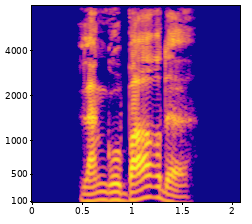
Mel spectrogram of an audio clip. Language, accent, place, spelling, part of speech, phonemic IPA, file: German, Germany, Berlin, Langobarde, noun, /laŋɡoˈbaʁdə/, De-Langobarde.ogg
- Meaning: Lombard, Langobard (male or of unspecified gender) (from the tribe of the Lombards)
